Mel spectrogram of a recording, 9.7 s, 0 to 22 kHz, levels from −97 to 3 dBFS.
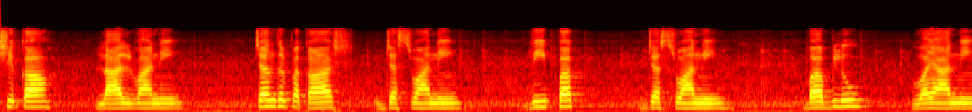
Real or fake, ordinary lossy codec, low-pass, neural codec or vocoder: fake; none; none; codec, 16 kHz, 4 kbps, X-Codec, WavLM features, trained on Multilingual LibriSpeech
